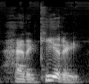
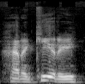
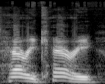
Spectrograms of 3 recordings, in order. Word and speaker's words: harakiri: it's also known as harakiri many americans have come to mispronounce harakiri as harry kerry who was in fact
